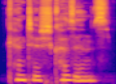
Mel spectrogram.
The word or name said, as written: kentish cousins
